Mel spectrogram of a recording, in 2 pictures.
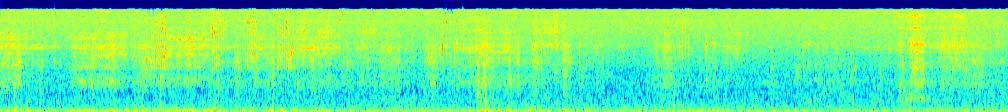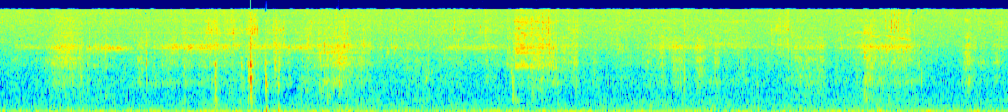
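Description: Steady wind rumble on a body-worn action-camera microphone. A few sharp clicks and knocks from handling a baitcasting rod and reel stand out, the loudest about twelve to thirteen seconds in.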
